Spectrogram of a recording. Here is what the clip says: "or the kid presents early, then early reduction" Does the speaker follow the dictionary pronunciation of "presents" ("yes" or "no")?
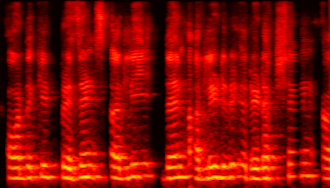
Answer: yes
